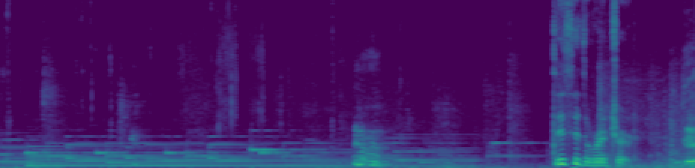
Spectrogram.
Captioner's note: grunting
